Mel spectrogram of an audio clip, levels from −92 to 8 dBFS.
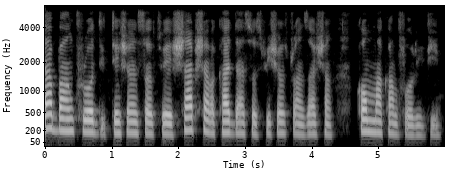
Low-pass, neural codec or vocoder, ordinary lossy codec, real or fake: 5.4 kHz; none; none; real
